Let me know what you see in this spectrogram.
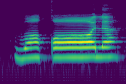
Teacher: قاف کو لمبا کرنا ہے، موٹا بھی پڑھنا ہے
